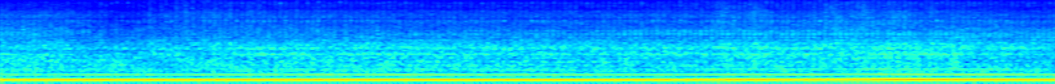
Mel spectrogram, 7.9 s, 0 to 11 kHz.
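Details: 1980s Billy Goat vacuum single-cylinder engine after fresh fuel: steady even drone, clean unchanging pitch, no misses or knocks; needed extra pulls, owner suspects low compression; normal smooth running.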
